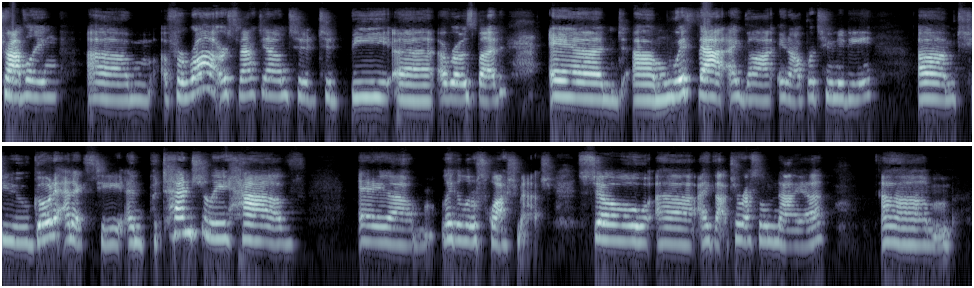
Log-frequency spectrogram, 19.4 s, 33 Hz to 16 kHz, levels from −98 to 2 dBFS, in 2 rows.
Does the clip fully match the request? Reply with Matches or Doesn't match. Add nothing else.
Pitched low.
Doesn't match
